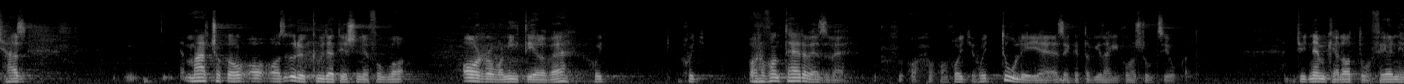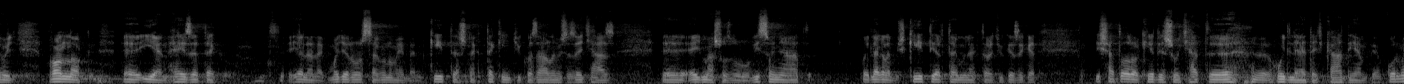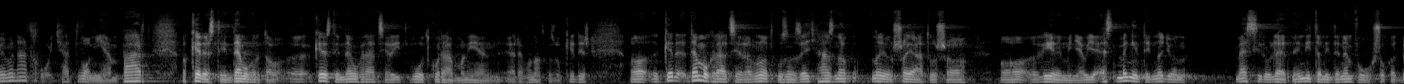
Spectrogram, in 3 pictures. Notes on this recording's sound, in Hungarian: Az Eötvös Csoport és a Társadalmi Reflexió Intézet 2018. Szeptember 12-i "Politika és katolicizmus" című rendezvényének felvétele.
